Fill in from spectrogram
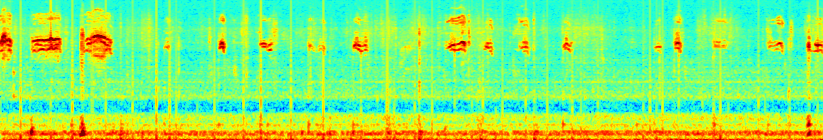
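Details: Wild pigeon nestlings in a nest box beg while their father feeds them: scattered high, squeaky peeps come in short bursts over a steady low hum.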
